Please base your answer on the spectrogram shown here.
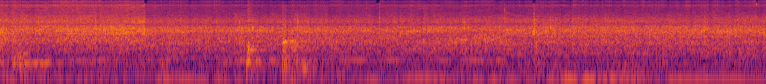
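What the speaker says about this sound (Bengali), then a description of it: "হলুদ দিচ্ছি নেড়ে ফেটে দেবো এটা আমি লো ফ্লেমে করছি" A pan of frying food sizzles on a low flame as turmeric is stirred in, a utensil scraping and tapping against the pan under a continuous hiss; nobody talks.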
